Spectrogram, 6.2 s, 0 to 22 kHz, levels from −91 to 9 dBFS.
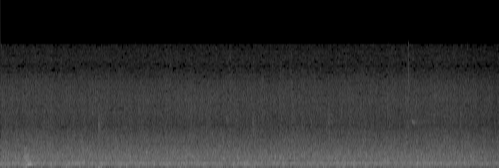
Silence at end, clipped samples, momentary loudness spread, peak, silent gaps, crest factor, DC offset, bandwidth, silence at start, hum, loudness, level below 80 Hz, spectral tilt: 0 s; under 0.1%; 2 LU; -28 dBFS; none; 16 dB; under 0.1%; 16.5 kHz; 0 s; none; -43 LUFS; -78 dBFS; -1.5 dB/octave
